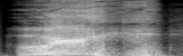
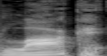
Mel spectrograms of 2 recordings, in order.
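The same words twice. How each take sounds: First: "Loch" with a long throaty rasped ending; loud "Loch" with spitting guttural ch; exaggerated Scottish loch. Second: Said in the usual way. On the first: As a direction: hock up the end of "Loch". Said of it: "says it like".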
